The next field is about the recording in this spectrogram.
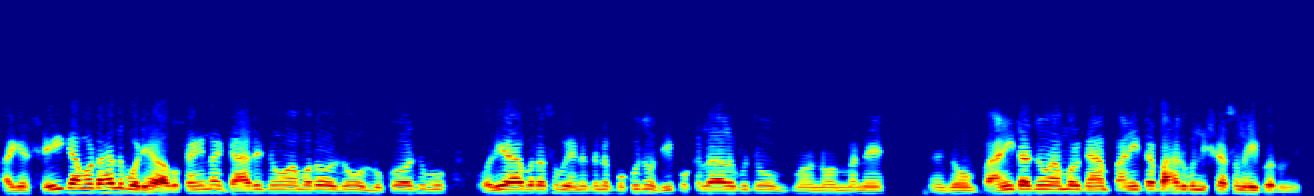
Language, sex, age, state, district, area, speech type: Odia, male, 45-60, Odisha, Jajpur, rural, conversation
